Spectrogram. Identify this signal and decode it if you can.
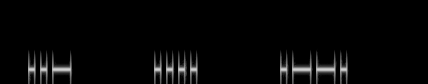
Morse code, heard as a keyed tone, about 20 wpm, spaced as for 8 wpm, 700 Hz. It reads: UHP
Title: 159 Lesson 26e - Letter g - Three Characters 20wpm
